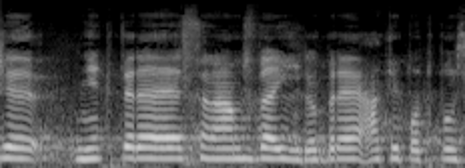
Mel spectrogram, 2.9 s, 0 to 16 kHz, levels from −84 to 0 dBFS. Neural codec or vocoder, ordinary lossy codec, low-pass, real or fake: codec, 44.1 kHz, 3.4 kbps, Pupu-Codec; MP3, 64 kbps; 14.4 kHz; fake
